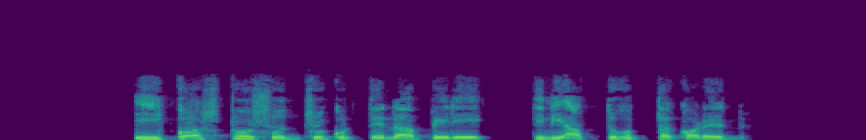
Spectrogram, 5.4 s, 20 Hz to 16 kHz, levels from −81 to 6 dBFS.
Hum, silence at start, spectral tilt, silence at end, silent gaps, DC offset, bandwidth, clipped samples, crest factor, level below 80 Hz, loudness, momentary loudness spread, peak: none; 0.85 s; -7 dB/octave; 0.8 s; 3.07-3.31 s, 4.05-4.09 s; under 0.1%; 7.6 kHz; under 0.1%; 14 dB; -58 dBFS; -18 LUFS; 5 LU; -6 dBFS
